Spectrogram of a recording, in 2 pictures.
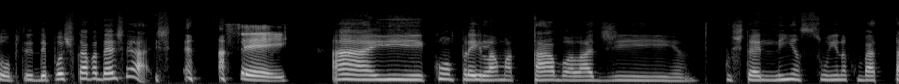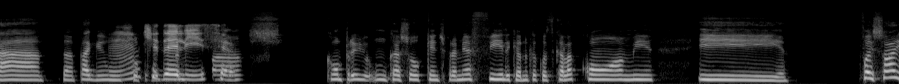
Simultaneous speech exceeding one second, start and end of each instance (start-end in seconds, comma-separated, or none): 10.1-11.4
